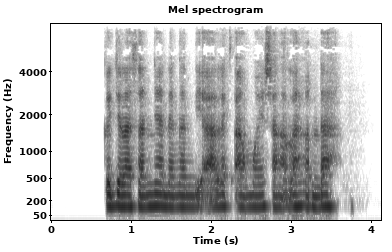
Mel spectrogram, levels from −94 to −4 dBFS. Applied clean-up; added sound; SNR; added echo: none; none; none; none.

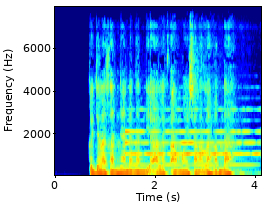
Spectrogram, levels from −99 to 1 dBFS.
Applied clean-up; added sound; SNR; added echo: none; Organ; 7 dB; reverberation time 1.5 s.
